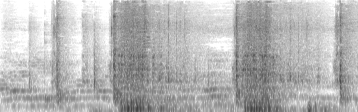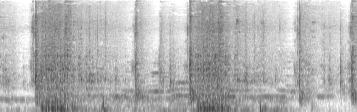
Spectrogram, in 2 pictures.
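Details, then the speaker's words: New four-stroke brush cutter with foam air filter, choke lever up (on choke): sharp pull-cord rips about every second and a half, each dying away with no firing; cranks but won't start on choke. "देखेंगे दोस्तों जैसा कि आपने देखा चौक में brush cutter start नहीं हो रहा है तो हम चौक लीवर को नीचे करेंगे और फिर से स्टार्ट करके देखेंगे"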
